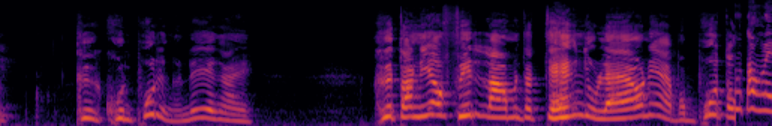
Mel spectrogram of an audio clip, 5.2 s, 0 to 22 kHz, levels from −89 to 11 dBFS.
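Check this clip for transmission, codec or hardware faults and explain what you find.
One fault appears, at the very end. From 4.90 s to 5.15 s the audio is read two samples at a time, giving double speed. The reader treats each pair of samples as one frame. The speech runs twice as fast and an octave higher.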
